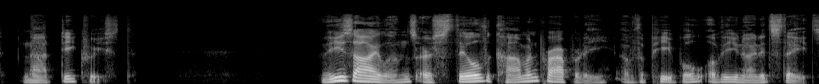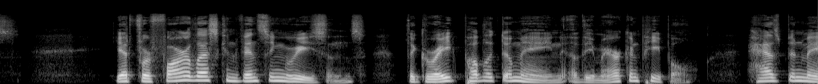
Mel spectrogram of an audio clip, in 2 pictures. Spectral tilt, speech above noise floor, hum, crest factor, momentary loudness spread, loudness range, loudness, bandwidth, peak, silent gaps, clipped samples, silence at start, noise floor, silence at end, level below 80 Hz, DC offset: -6 dB/octave; 53 dB; none; 18 dB; 19 LU; 9 LU; -18 LUFS; 11.5 kHz; 0 dBFS; none; under 0.1%; 0.25 s; -71 dBFS; 0 s; -50 dBFS; under 0.1%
